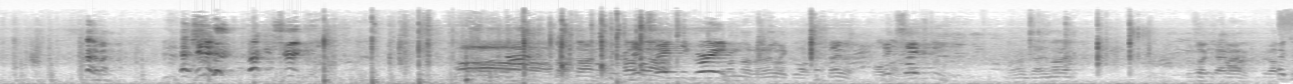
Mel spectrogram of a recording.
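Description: Footballers shouting and calling to each other during play, with sharp thuds of a football being kicked and struck.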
